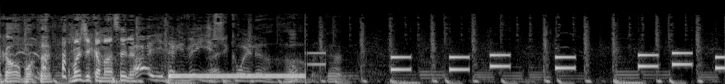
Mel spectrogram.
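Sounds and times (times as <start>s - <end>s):
speech: 0.0s - 3.7s
touch-tone DTMF keypad beeps dialing a phone number: 1.7s - 3.3s, 3.9s - 5.8s, 6.4s - 7.2s.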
